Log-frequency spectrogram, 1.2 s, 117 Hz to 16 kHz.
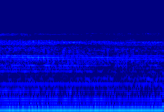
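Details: Daikin indoor AC fan motor, freshly rewound, 3-speed, 45 µF capacitor, running on high (black wire) at about 2 A: constant low electrical hum, no rubbing, rattle or wobble; runs smoothly.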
